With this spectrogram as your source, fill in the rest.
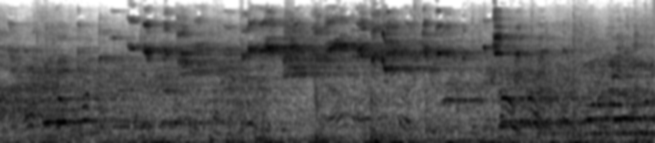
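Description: A basketball bounces rhythmically on the court.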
